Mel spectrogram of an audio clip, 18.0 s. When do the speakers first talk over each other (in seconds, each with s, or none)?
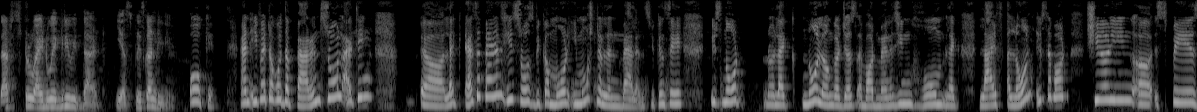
none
